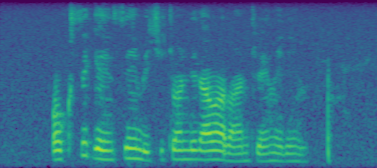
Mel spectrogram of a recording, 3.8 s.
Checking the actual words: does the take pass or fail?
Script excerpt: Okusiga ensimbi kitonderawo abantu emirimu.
pass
